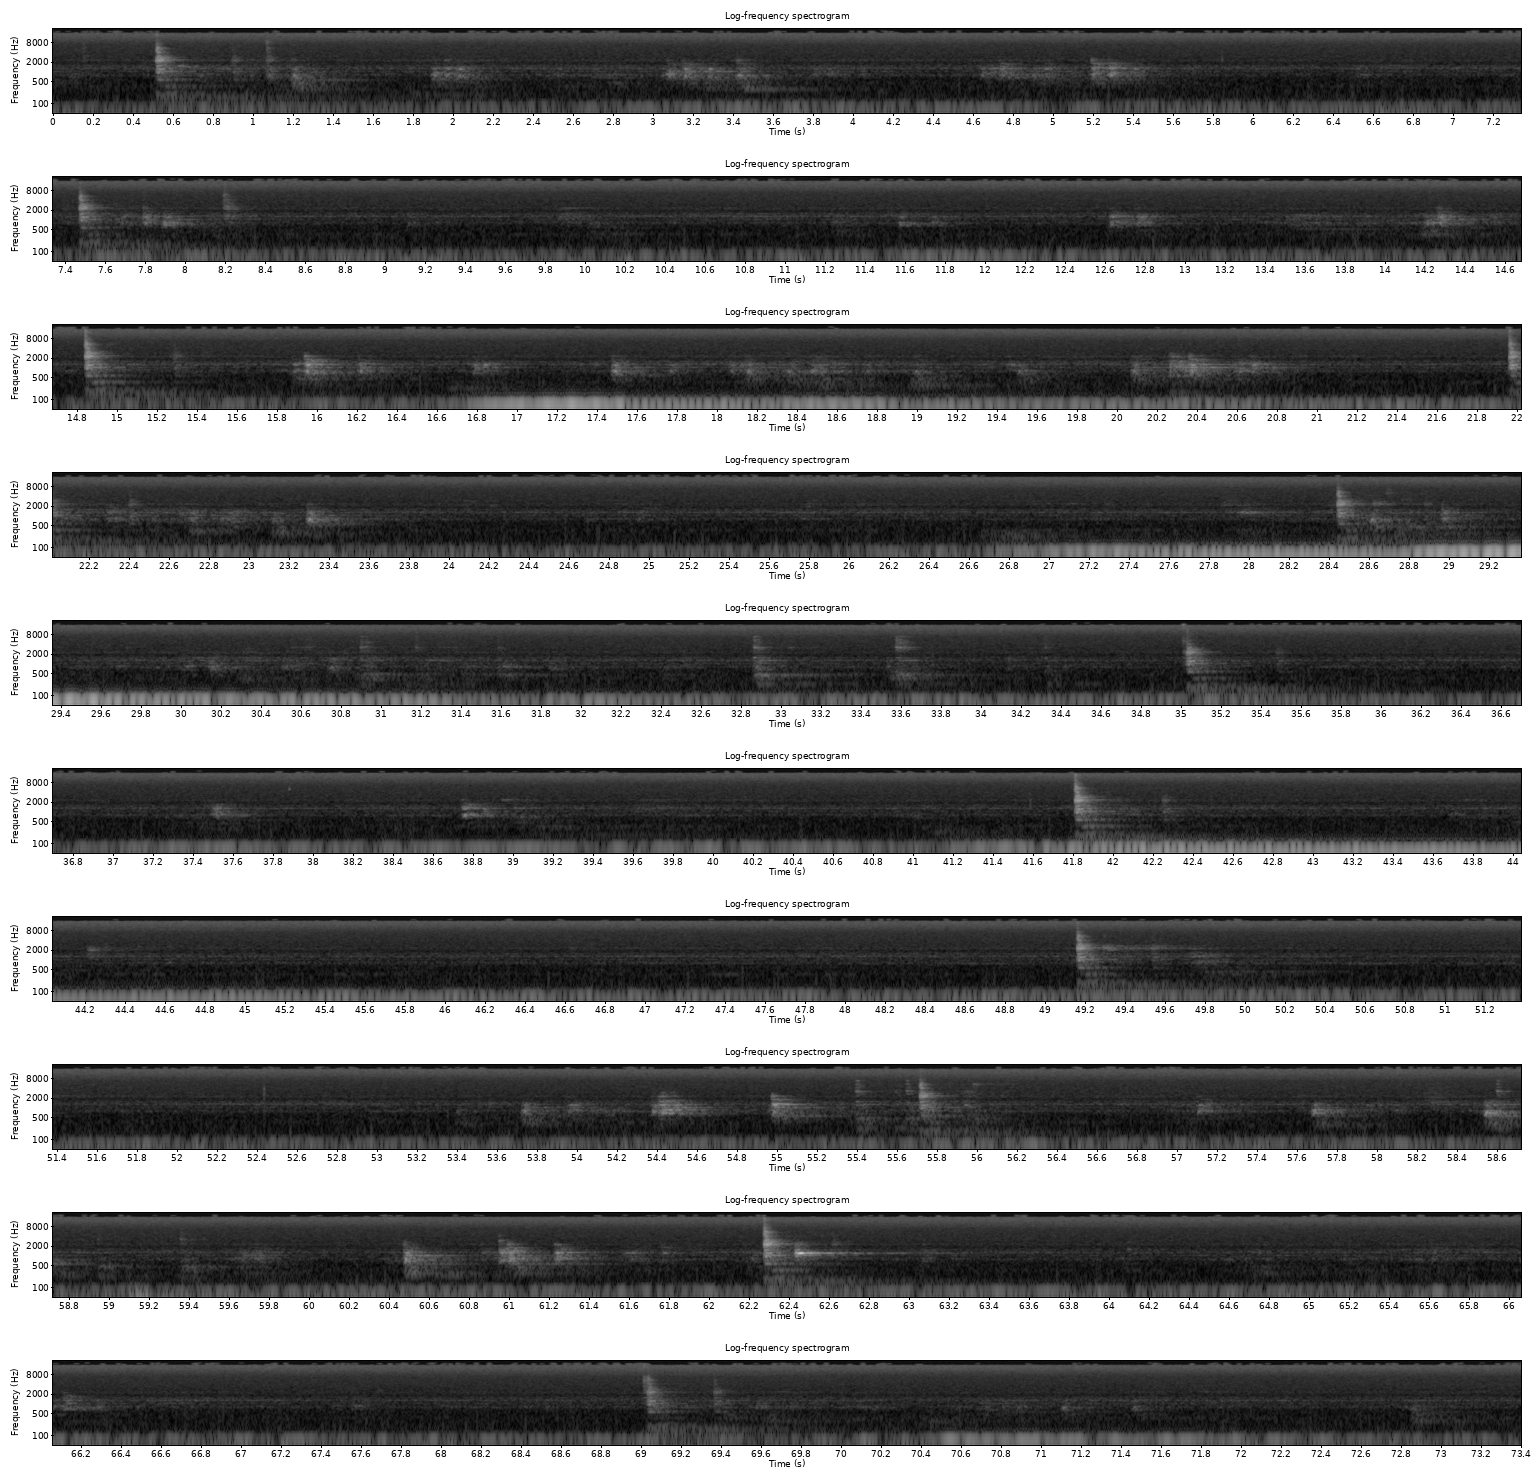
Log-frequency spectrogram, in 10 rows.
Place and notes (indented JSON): {
  "title": "Ąžuolija, Lithuania, metalic stairs in abandoned watertower",
  "date": "2018-09-01 15:20:00",
  "description": "abandoned watertower not so far from railway station. contact microphones on the metalic stairways inside the tower",
  "latitude": "55.45",
  "longitude": "25.57",
  "altitude": "136",
  "timezone": "GMT+1"
}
